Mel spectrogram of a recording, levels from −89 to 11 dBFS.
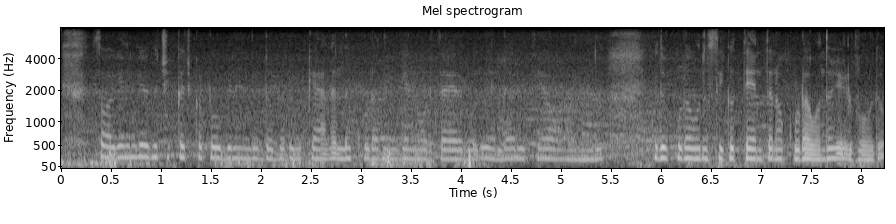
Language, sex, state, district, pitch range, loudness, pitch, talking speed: Kannada, female, Karnataka, Dakshina Kannada, 200-225 Hz, -20 LUFS, 210 Hz, 140 wpm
